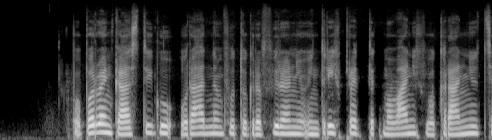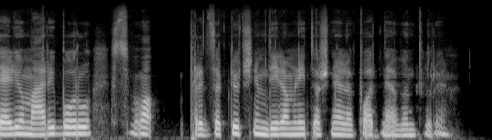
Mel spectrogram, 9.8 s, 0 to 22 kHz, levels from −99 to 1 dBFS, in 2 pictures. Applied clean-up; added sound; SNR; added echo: neural mask model Resemble Enhance denoiser.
